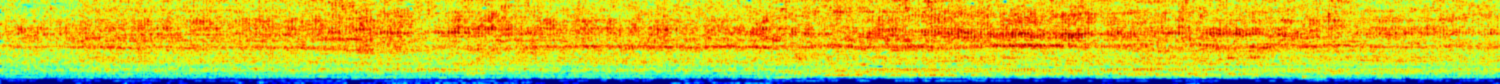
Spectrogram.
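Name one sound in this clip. An electric toothbrush buzzes steadily close by.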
